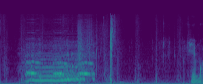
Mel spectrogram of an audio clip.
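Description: Several drawn-out cow moos from Minecraft, tonal and close, repeating about three times in quick succession before fading, followed by scattered game noises and a few footstep-like taps.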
